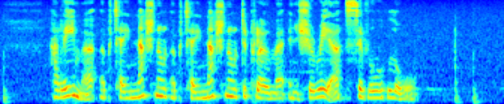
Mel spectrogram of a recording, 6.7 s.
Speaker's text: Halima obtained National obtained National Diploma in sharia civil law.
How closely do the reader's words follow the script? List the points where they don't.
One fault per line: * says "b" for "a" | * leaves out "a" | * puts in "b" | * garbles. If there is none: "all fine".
all fine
